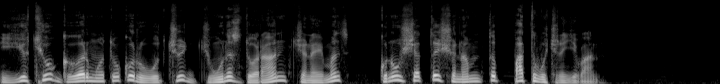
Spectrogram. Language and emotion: Kashmiri, surprised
